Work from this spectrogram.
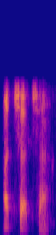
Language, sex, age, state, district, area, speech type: Hindi, male, 30-45, Uttar Pradesh, Chandauli, rural, conversation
